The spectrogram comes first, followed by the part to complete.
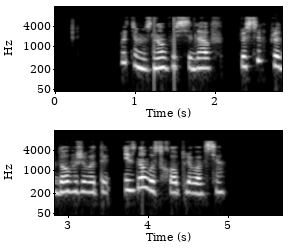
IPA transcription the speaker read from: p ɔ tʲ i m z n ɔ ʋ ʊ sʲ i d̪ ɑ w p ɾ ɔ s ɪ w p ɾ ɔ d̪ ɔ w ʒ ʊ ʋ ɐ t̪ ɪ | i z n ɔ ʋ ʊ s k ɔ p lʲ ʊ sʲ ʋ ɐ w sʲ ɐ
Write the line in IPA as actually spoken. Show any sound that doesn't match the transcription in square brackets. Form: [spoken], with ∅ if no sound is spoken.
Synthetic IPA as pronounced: p ɔ tʲ i m z n ɔ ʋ ʊ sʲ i d̪ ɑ w p ɾ ɔ s ɪ w p ɾ ɔ d̪ ɔ w ʒ ʊ ʋ ɐ t̪ ɪ | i z n ɔ ʋ ʊ s [x] ɔ p lʲ ʊ [∅] ʋ ɐ w sʲ ɐ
